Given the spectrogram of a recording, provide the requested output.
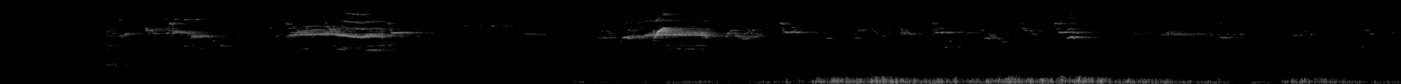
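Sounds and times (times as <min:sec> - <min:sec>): small birds chirping: 0:01.1 - 0:14.0
low rough rumble: 0:08.0 - 0:14.0.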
